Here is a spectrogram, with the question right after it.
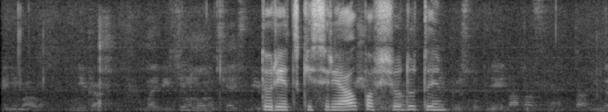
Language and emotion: Russian, neutral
